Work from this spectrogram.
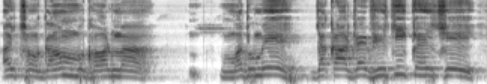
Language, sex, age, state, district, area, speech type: Maithili, male, 60+, Bihar, Darbhanga, rural, spontaneous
